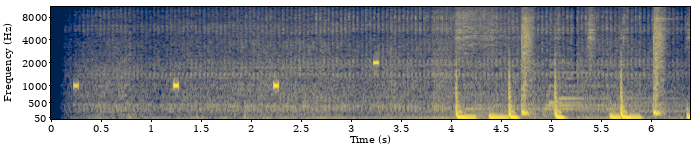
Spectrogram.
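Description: Intro music: three short beeps a second apart, then a single higher beep, over a steady hiss, like a countdown. A heavy drum beat with bass comes in about four seconds in.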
